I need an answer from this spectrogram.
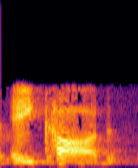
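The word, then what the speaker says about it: Echad (אחד): The word one in Hebrew is spelled E-C-H-A-D, Echad.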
